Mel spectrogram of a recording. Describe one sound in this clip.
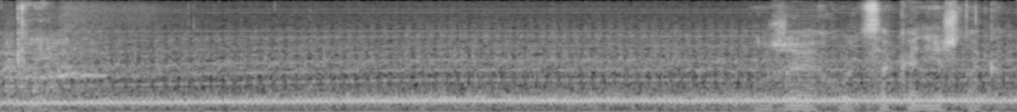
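A glowing magical weapon hums steadily.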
